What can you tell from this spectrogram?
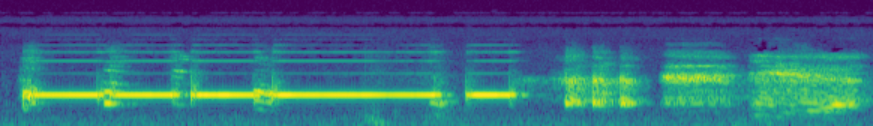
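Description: A steady high-pitched censor-style beep tone, about three seconds long with a short break near the end, played from a tablet's speaker over a bleeped-out line of cartoon film dialogue. Then a few seconds of the film's characters talking.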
